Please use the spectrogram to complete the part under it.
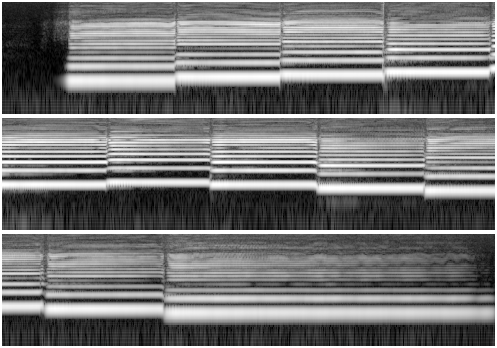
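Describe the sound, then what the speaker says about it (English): A sustained melodic instrument plays a minor pentatonic scale, about ten steady notes rising then falling back down, clear and close. "This is the minor pentatonic scale."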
